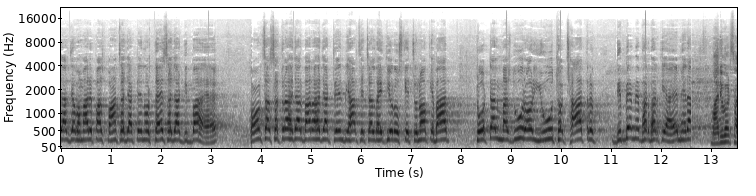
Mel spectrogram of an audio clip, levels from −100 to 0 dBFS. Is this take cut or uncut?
cut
